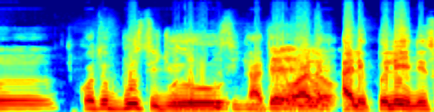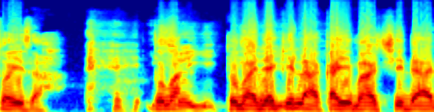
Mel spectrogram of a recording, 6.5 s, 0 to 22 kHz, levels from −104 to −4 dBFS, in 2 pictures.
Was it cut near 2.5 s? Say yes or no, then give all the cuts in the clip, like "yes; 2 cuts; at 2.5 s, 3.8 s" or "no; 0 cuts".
yes; 1 cut; at 2.5 s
